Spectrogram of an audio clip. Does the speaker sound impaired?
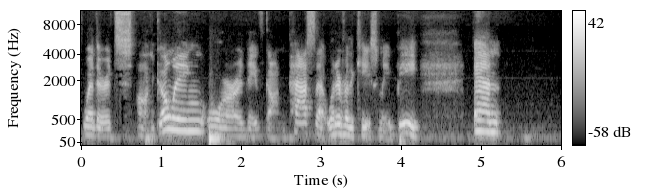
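No.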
